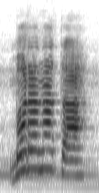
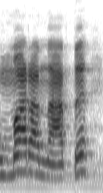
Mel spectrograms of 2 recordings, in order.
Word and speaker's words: Maranata: E agora eu clamo do aramaico dialeto de Jesus, Maranatá, como dizemos nós católicos, ou Maranata, como dizem nossos irmãos separados, os evangélicos ou protestantes. Não importa a pronúncia, o significado é o mesmo.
